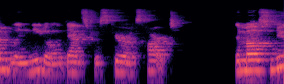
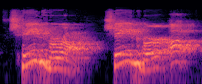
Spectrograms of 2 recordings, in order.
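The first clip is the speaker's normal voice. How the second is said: higher, louder barked command; shouted order; 6 semitones higher, 9 dB louder than usual. A narrator's reading. Roscuro orders Mig chained, shouting. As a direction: shout it at the rat guards. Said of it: "shouted Roscuro".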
